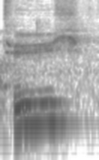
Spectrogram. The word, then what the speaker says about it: TÜÜG: Äh, alles auch über TÜÜG, äh, Tüch.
